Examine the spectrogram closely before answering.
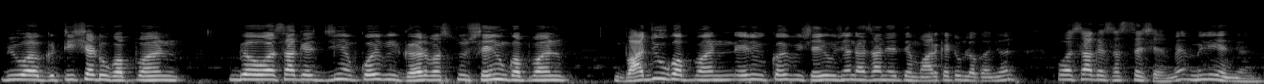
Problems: constant background noise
